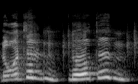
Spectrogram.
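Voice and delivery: high-pitched mimicry of a defensive friend; mocking denial. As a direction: whine it back in a mocking high voice. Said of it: "And you're like".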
